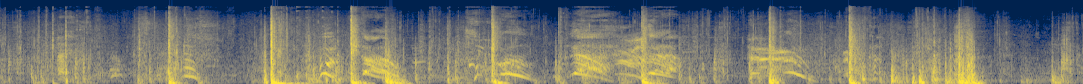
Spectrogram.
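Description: Fists land heavy punches with dull thuds.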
